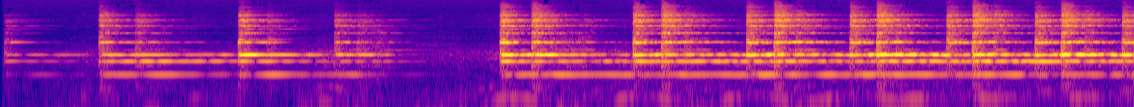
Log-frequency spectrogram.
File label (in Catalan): campana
